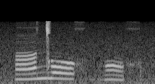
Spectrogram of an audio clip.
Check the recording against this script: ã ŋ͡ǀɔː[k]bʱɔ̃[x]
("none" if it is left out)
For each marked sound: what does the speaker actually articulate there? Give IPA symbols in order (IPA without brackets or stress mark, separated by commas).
x, x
